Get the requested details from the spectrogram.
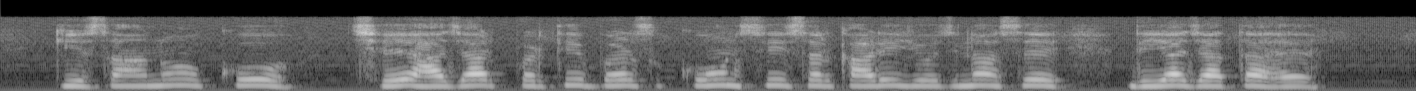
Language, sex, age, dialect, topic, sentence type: Magahi, male, 41-45, Southern, agriculture, question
